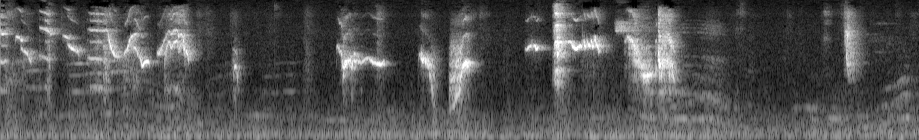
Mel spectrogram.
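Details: Oriental magpie-robin (kacer) recorded in Indonesia: a chattering opening, then a string of sharp whistled and scratchy notes in quick groups, ending with a lone high note after a pause.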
